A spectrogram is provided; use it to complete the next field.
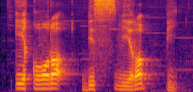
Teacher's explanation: huruf ta sama huruf qaf, keduanya memiliki sifat isti'ala. Maka ketika disukun, memantul, dia tetap harus isti'ala.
